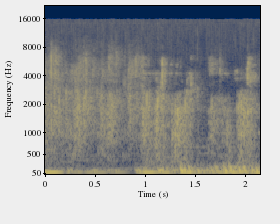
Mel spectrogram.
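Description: Audience applauding: a short round of many hands clapping.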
